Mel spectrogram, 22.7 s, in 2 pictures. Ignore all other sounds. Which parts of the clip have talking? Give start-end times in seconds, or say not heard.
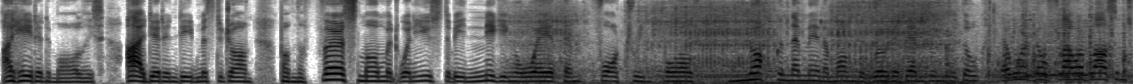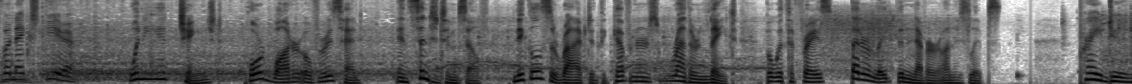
0.0-22.6.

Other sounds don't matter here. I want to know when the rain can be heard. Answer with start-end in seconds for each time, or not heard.
not heard.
